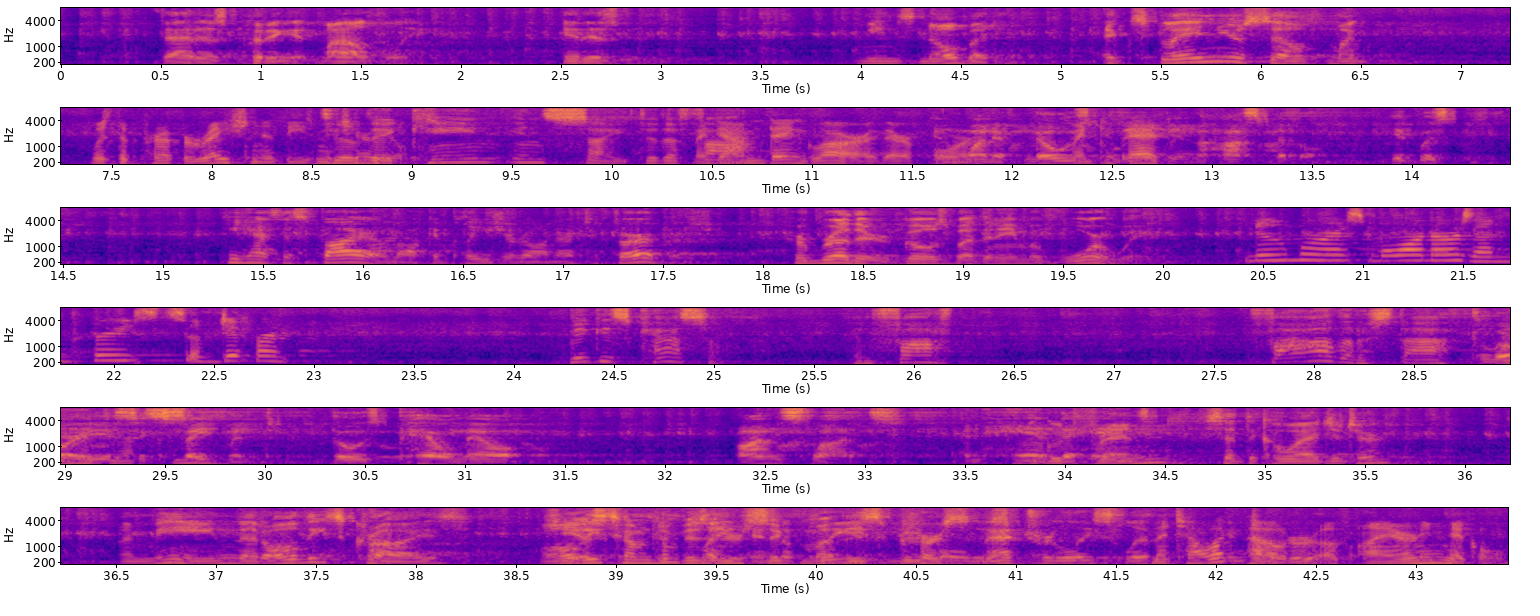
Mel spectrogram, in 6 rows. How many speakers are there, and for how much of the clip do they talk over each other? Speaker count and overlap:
9, about 17%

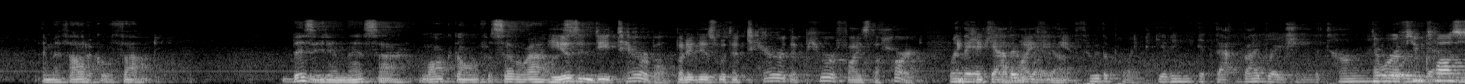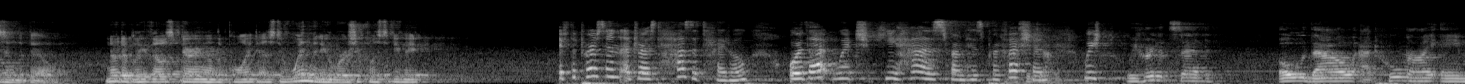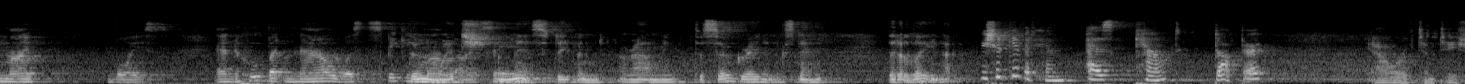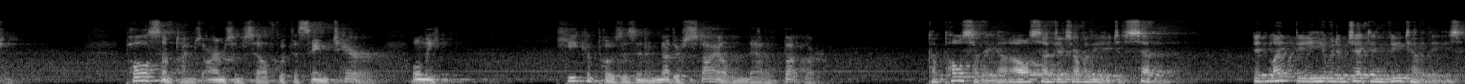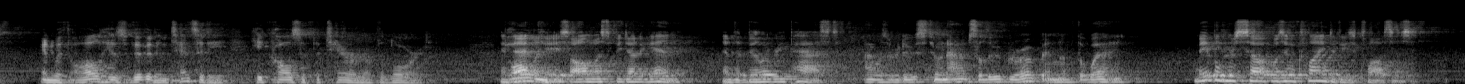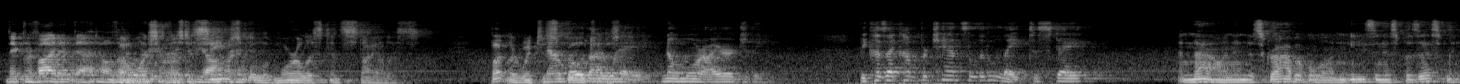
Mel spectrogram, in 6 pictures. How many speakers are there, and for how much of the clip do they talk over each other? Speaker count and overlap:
5, about 9%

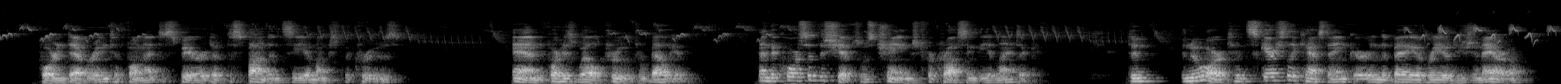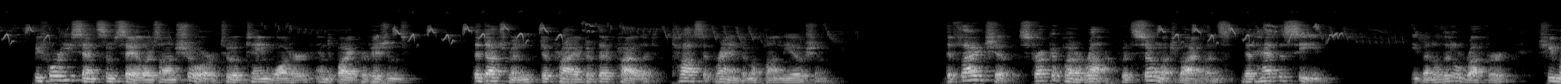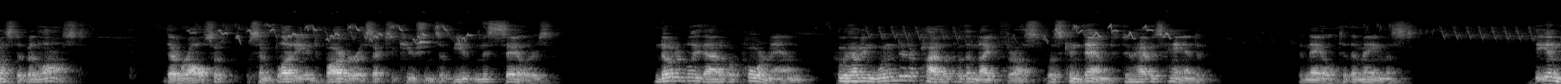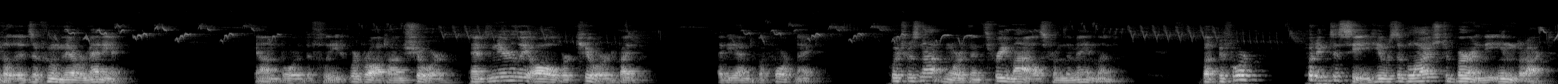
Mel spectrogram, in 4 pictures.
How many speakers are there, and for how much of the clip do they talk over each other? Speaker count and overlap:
1, no overlap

